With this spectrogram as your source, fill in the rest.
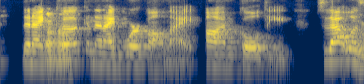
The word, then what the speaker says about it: Goaldy: Okay, to Goldie. And what's behind that name? Yeah, so Goldie is spelled GOALDY, like goals.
